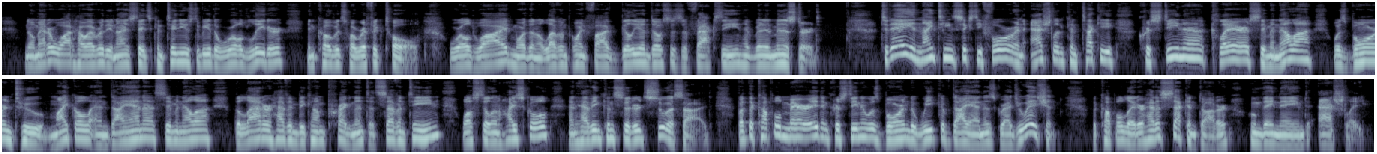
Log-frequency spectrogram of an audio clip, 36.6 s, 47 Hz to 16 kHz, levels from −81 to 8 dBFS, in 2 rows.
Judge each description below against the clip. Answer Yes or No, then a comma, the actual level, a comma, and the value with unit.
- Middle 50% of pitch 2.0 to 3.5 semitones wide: No, average, 4.0 semitones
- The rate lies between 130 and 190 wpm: Yes, average, 140 wpm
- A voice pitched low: Yes, low, 125 Hz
